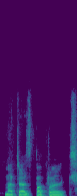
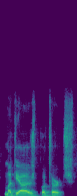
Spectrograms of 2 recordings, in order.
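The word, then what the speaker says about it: Matjaž Potrč: you've developed with, I'm not sure I could pronounce his name correctly, Matjas Potrach, something. Matjaž Potrch. Matjaž Potrch, okay.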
